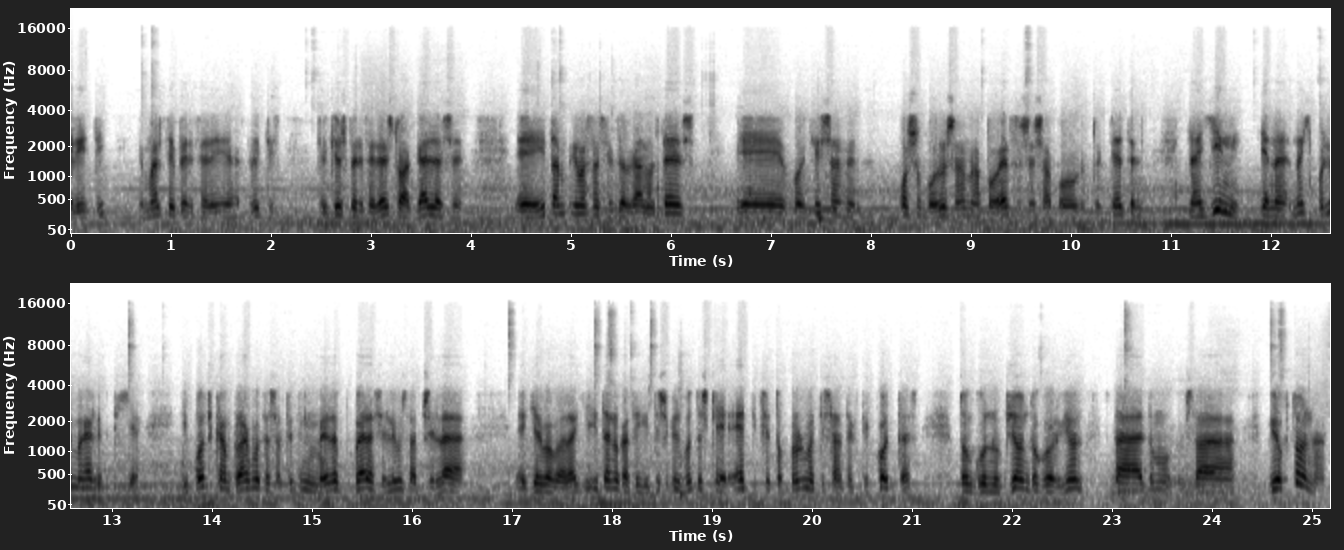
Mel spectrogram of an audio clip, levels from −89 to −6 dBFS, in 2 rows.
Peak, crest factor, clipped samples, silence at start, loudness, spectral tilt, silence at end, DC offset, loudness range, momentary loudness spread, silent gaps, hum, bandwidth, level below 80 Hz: -2 dBFS; 14 dB; under 0.1%; 0 s; -16 LUFS; -6 dB/octave; 0.05 s; under 0.1%; 2 LU; 12 LU; none; none; 15 kHz; -34 dBFS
